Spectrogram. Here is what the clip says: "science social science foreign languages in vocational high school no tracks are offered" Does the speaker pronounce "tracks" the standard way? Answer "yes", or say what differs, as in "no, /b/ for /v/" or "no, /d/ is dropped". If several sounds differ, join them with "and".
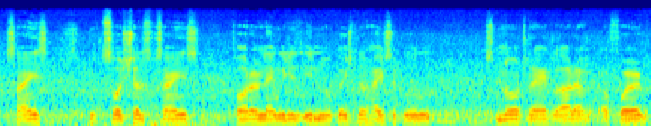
no, /s/ is dropped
